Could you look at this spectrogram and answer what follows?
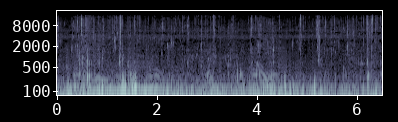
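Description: Wet squelching and scattered short clicks as hands pick small fish out of a muddy cast net, over a low steady rumble.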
